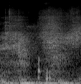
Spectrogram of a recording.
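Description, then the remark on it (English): A cat trying to climb a wall makes a brief burst of scratching and scrabbling noise, with a couple of faint thumps and no talking. “sorry that was my cat trying to climb the wall.”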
